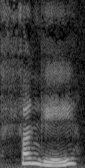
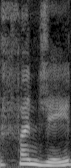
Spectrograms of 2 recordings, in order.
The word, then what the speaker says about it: fungi: Galus clarifies not the man himself, but the odd fungi, or fungi, depending on how you say it, that had been growing on the man.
